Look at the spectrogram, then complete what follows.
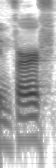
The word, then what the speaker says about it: VRF: and what's after it sometimes it's just easier to say verff because there's a lot of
